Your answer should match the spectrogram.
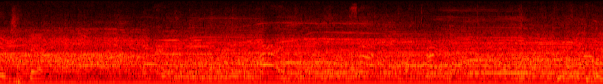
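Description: Steady stadium crowd noise, a dense murmur of many voices.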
